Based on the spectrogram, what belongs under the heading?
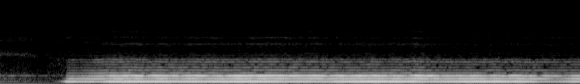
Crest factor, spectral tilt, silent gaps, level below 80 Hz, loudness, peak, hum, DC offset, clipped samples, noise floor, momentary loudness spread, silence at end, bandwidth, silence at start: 12 dB; -15.5 dB/octave; none; -46 dBFS; -17 LUFS; -4 dBFS; none; under 0.1%; under 0.1%; -49 dBFS; 7 LU; 0 s; 2.7 kHz; 0.6 s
